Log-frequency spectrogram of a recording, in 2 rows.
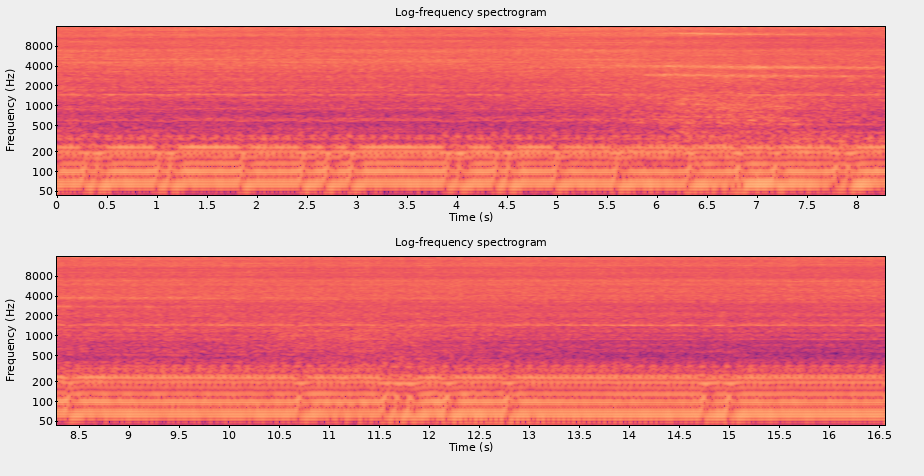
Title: Chevrolet Spark 2013 Misfire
